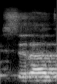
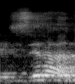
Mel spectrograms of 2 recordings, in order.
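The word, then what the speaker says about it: صِرَاط: of the pronunciation, is you'll have one Imam say, Sirat al-Ladina an'amta alayhim, while another Imam will say, Zirat al-Ladina an'amta alayhum. This is simply pronunciation.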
